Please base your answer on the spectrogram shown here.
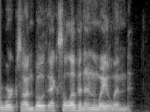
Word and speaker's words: Wayland: on both X11 and Wayland anyone going to correct my pronunciation on the Wayland it's way land enabling Hardware acceleration allows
